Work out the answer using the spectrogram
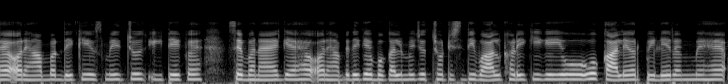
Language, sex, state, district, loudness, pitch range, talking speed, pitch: Hindi, female, Goa, North and South Goa, -19 LUFS, 220-230 Hz, 290 wpm, 225 Hz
